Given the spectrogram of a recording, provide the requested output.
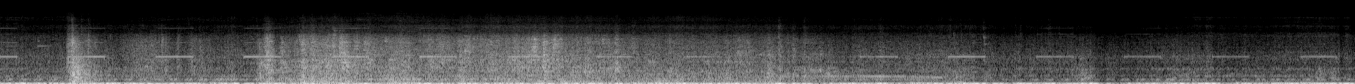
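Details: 2014 Kawasaki 65TMV D2 wheel loader, pre-emissions Isuzu diesel, 7,671 hours, working: evenly spaced high reverse-alarm beeps about every second over diesel rumble; alarm sounding as it should.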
